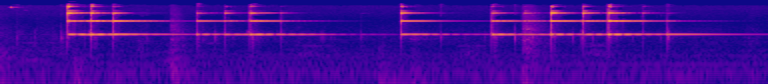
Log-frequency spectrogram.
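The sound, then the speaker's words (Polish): A small sleigh bell rings repeatedly in quick bursts of bright, clear metallic strikes, a few quick dings in each burst, fairly loud with no voices. “To jest oryginalny dzwoneczek z tych zdań?”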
